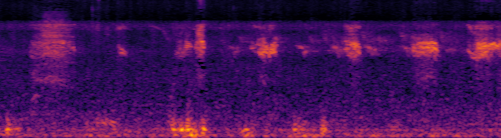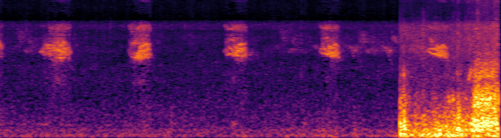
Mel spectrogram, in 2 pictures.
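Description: Bulbul chirps at the nest: short, high chirps about once a second. A sudden, much louder rush of noise starts near the end.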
